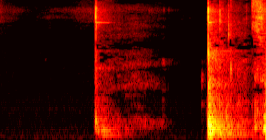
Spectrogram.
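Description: A drinking glass set down on a table: a small knock about two-thirds of a second in, then a louder knock about a second and a half in.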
